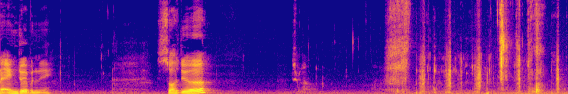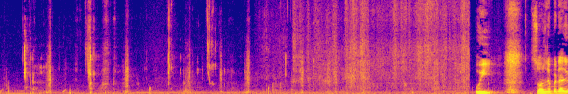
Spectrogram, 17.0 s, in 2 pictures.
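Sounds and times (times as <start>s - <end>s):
sea grapes crunching and popping: 6.2s - 13.2s.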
